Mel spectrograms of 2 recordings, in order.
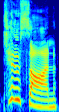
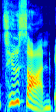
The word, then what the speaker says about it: Tucson: Can you spell Tucson? It's sneaky. There's a silent C in there.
